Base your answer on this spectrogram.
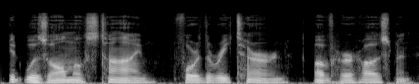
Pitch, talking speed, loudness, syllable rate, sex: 95 Hz, 145 wpm, -17 LUFS, 3.6 syllables/s, male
